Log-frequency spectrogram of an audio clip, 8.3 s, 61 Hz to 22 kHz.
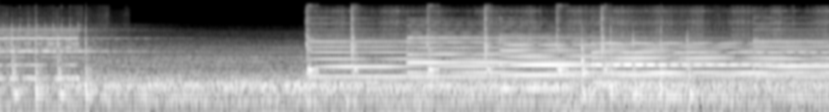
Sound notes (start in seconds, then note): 3.1 clock chiming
